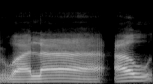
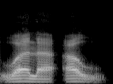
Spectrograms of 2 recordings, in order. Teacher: lamnya panjang ya tetapi di sini dia ee lamnya pendek ya di sini lamnya pendek jangan dipanjangkan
